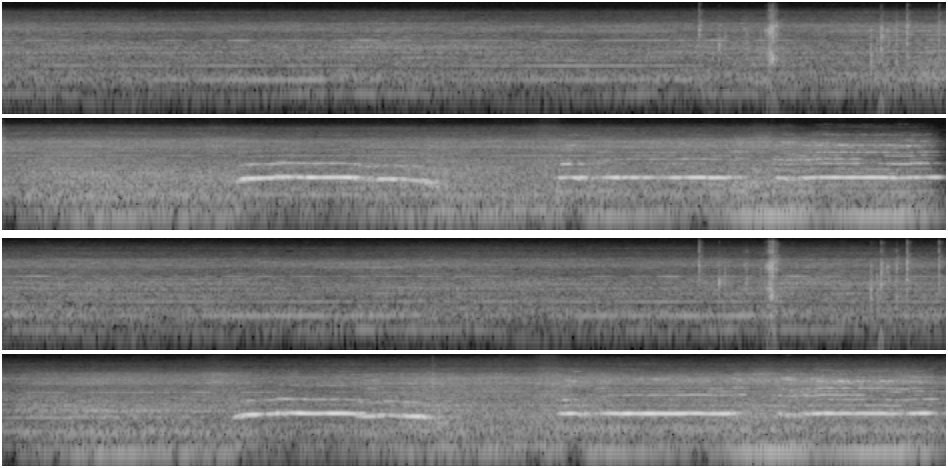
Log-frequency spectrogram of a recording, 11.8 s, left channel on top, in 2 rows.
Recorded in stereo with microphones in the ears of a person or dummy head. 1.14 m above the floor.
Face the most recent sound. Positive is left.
turn(degrees=20)  # may be behind; listen again after turning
